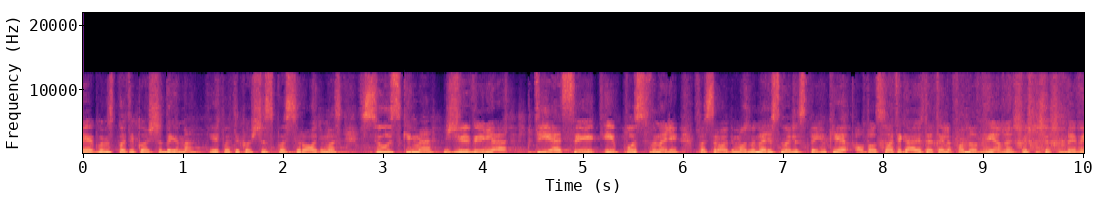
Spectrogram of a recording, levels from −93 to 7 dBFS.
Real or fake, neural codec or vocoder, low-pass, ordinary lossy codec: fake; autoencoder, 48 kHz, 32 numbers a frame, DAC-VAE, trained on Japanese speech; 19.8 kHz; AAC, 32 kbps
